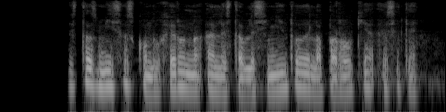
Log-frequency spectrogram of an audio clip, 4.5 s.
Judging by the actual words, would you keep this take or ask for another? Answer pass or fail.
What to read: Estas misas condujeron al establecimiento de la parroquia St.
pass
